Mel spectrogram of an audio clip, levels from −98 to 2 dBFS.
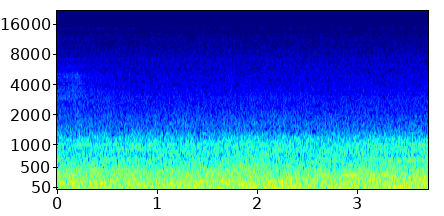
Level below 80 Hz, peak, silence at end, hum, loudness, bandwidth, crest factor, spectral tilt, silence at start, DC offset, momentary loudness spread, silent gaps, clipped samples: -44 dBFS; -26 dBFS; 0 s; none; -40 LUFS; 13 kHz; 12 dB; -9.5 dB/octave; 0 s; under 0.1%; 2 LU; none; under 0.1%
